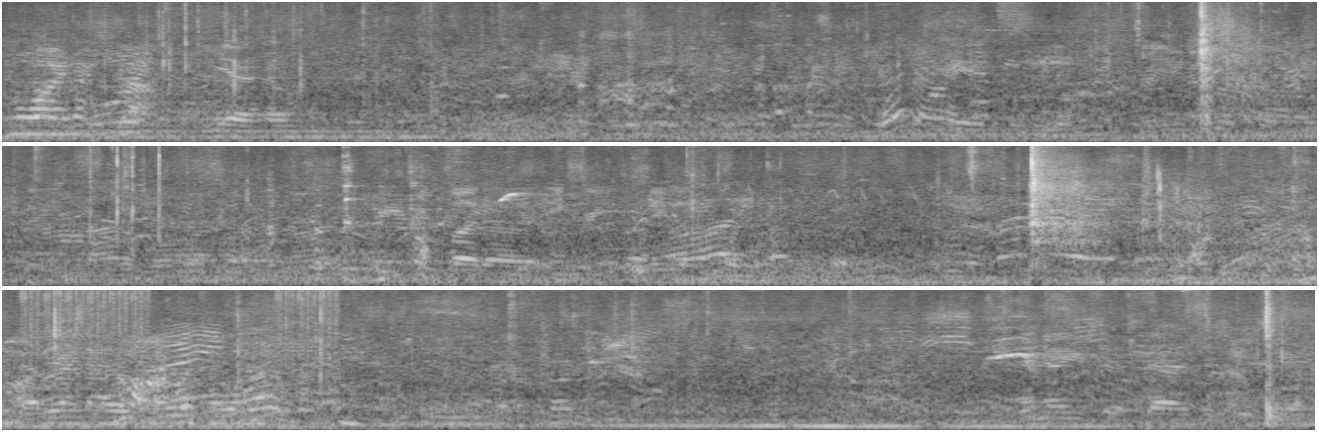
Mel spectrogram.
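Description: A crowd of spectators chatters in the background.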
